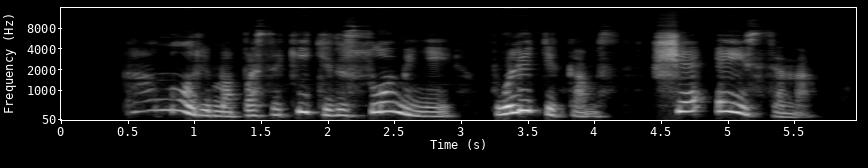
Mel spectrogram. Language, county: Lithuanian, Alytus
